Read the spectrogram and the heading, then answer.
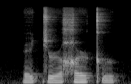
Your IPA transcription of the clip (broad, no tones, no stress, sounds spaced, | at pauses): ɛ c ə˞ χ ə˞ kʼ ʊ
